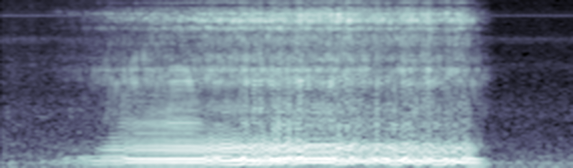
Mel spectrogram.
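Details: Neapolitan Mastiff, a little over a year old, snoring very loudly while asleep: a loud, deep, rattling snore swelling over about two seconds on one long breath.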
